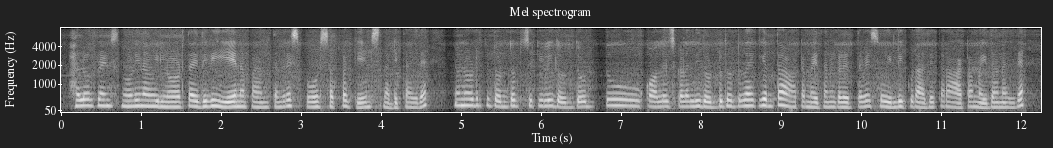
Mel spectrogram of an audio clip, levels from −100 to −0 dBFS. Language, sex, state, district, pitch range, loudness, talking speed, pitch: Kannada, female, Karnataka, Bijapur, 185-215 Hz, -18 LUFS, 130 wpm, 195 Hz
